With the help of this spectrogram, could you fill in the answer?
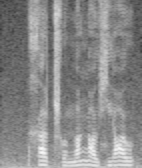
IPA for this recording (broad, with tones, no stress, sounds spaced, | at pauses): x ä˥˨ ʈ͡ʂʰ ɤ˨˩ n̪ ɑ˦ ŋ ɑ˨˩ ʊ̯ ɕ j ɑ˦ ʊ̯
